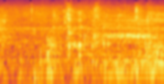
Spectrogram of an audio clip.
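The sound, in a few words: dog whimpering eagerly for treats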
